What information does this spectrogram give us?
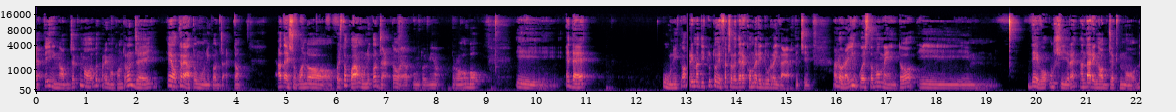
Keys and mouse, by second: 0.1 middle click, 1.8 ctrl+j, 2.1 middle click, 3.2 Tab, 3.2 middle click, 3.7 click, 4.4 Tab, 4.6 middle click, 5.6 click, 6.4 click, 6.5 click, 10.4 middle click, 11.0 middle click, 11.9 Tab, 12.0 middle click, 14.3 middle click, 16.7 Tab, 17.4 middle click, 19.1 Tab, 20.3 middle click.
